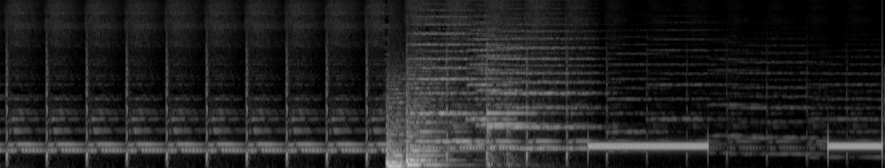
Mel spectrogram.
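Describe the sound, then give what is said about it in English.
An electronic telephone tone rings in a fast, steady pulsing rhythm for several seconds before the phone is answered, then gives way to a sudden burst of musical notes and two long, loud sustained beeps. No one speaks. “Is that really how you answer the phone?”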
